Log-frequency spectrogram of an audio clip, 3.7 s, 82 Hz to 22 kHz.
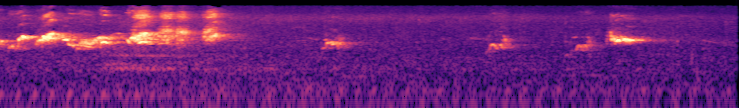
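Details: Red-whiskered bulbul used as a decoy while trapping wild bulbuls early in the season, 3 November 2020; a loud burst of warbled, slurred notes opens, followed by short, spaced chirps.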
